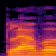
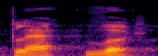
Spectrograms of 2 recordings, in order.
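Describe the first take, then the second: First: Said in the usual way. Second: "clever" split into two beats, clay and वर; syllable by syllable. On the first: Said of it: "दो syllables हैं". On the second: Shown as a demonstration. Teacher showing two syllables, "clever" broken as clay, वर. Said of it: "clever में दो syllables हैं".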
